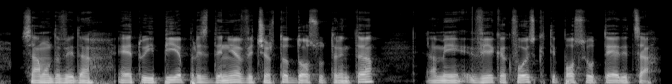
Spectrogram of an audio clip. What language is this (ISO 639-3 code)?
bul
